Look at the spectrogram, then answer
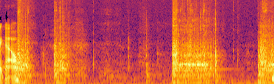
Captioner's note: machine whirring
